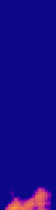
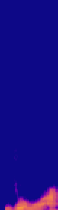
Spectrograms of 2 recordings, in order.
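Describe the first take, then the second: First: The word is said with three syllables. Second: The word is said with three syllables.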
